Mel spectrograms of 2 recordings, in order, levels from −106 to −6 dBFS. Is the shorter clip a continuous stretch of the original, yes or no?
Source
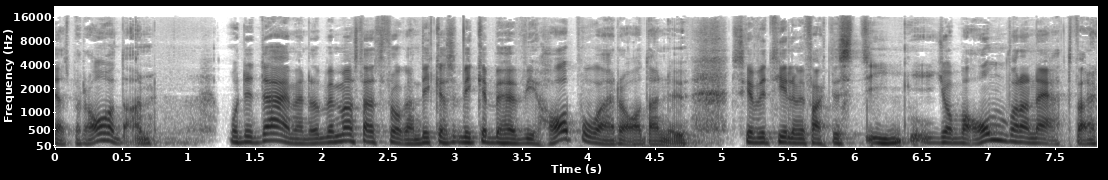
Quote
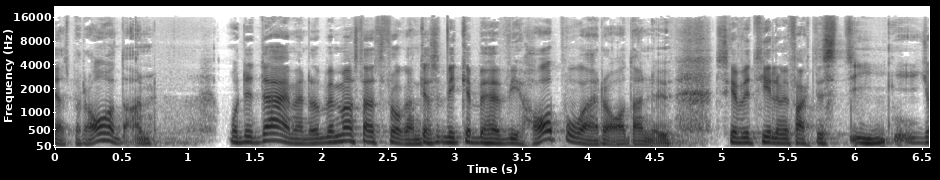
no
